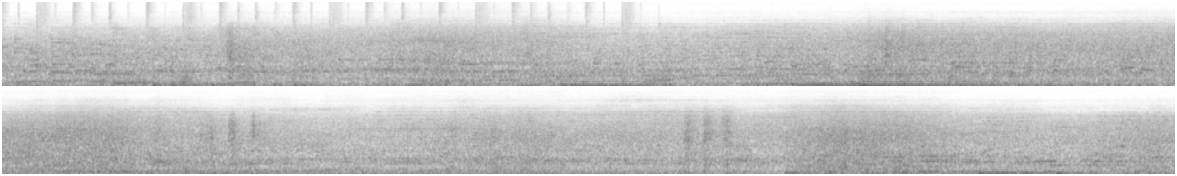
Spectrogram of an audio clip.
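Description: Steady rushing noise of wind and surf on an open beach, with a low hum that swells twice.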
